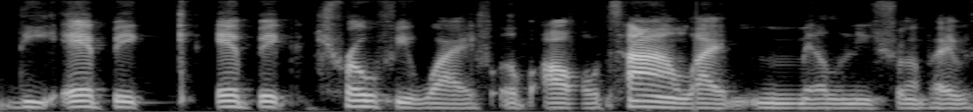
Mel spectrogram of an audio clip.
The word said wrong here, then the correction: Melania: even know how to say the girl Melania.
